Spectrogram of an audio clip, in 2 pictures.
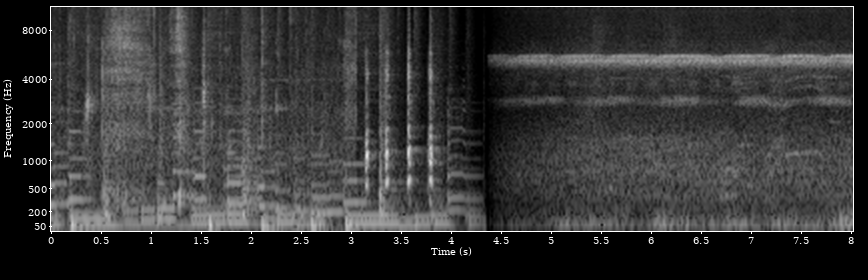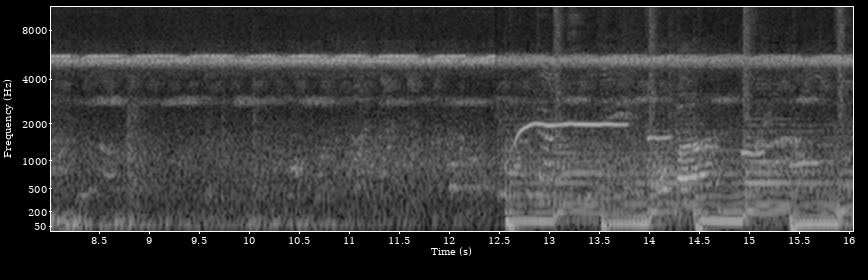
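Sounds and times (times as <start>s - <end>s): continuous high cricket trill: 4.4s - 16.0s
lower pulsing cricket chirping: 4.4s - 16.0s.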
